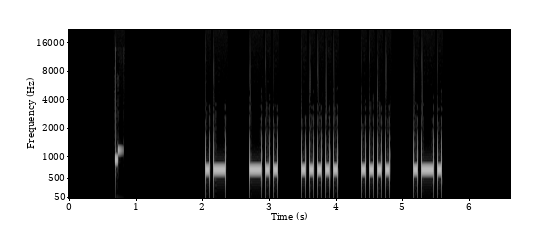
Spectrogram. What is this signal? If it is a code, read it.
Morse code, heard as a keyed tone, about 20 wpm, spaced as for 15 wpm, 700 Hz. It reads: AD5HR
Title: 088 Lesson 15g - Number 5 - Call Signs 20wpm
